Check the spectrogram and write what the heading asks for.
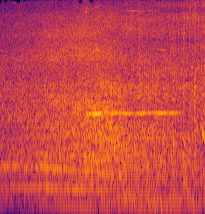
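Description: Car engines and tyre noise as an SUV and a jeep drive in and slow down, a steady rushing sound with a low rumble that grows slightly louder.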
